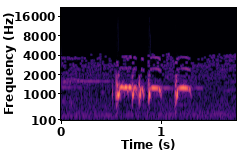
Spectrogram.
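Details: Short burst of zebra dove (perkutut) song in the agitated 'emosi' style: four quick, rolling, clipped coos and then one more after a brief gap.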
